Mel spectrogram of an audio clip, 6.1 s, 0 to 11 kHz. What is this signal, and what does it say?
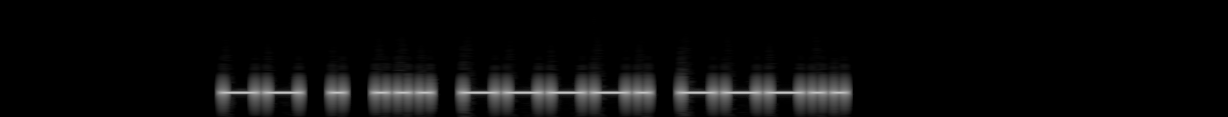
Morse code, heard as a keyed tone, about 22 wpm, 700 Hz. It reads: MES98
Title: Code Groups - 5 Letter:Numbers - 22wpm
